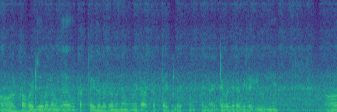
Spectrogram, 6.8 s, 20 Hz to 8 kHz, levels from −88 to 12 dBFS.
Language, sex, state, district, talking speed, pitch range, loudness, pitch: Hindi, male, Uttar Pradesh, Jalaun, 215 wpm, 105-110 Hz, -19 LUFS, 105 Hz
